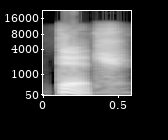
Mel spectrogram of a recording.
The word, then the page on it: ditch: American English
